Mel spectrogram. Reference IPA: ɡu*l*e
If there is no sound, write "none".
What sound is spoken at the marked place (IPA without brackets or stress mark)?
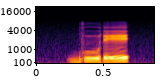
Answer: ɾ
